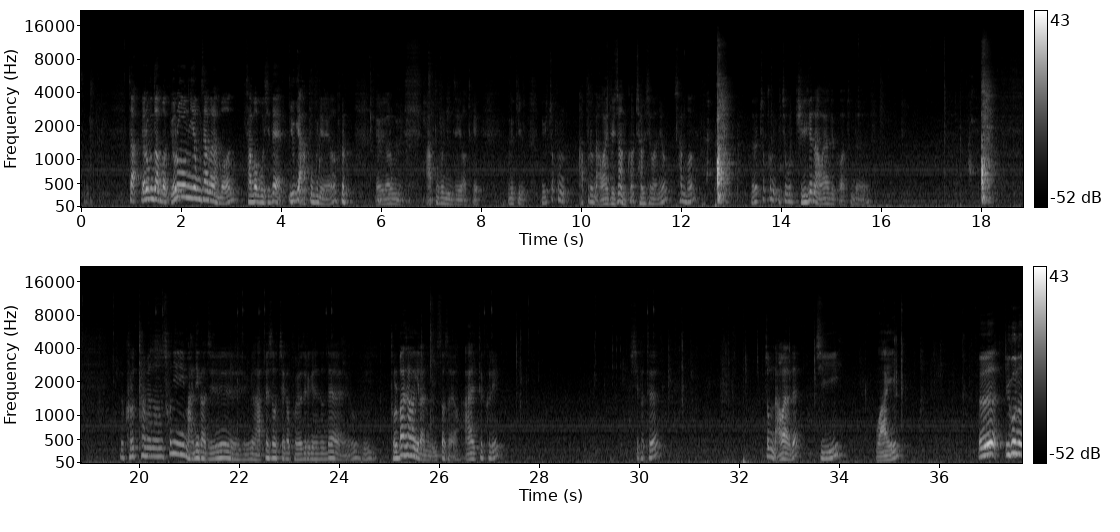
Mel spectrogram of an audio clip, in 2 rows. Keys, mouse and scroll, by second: 0.3-0.9 scroll down 2, 0.9-4.2 middle drag, 11.9 KP_3, 18.9-19.6 middle drag, 20.4 click, 22.0 click, 22.4 click, 23.8 click, 26.9 alt+click, 27.8-29.1 middle drag, 30.2 shift+click, 31.7 KP_3, 33.5 g, 35.1 y.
